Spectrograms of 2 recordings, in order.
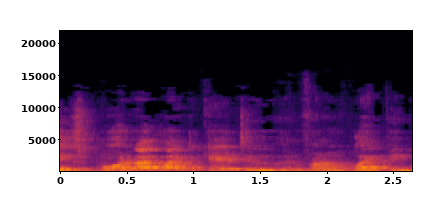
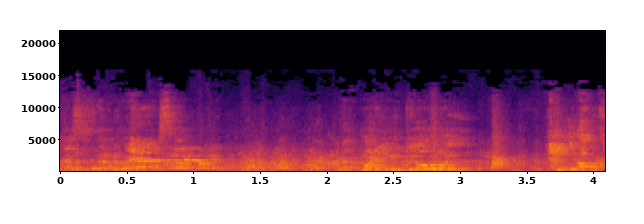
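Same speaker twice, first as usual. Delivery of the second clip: mock embarrassed outburst; 13 semitones higher than usual.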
